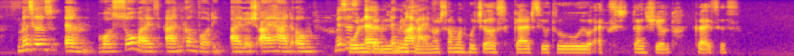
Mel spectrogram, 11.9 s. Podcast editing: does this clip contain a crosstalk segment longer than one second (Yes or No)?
Yes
